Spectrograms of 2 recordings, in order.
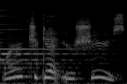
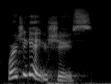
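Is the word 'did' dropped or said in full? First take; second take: full; dropped. First: Every word is said fully, including 'did'. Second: Spoken fast, with 'did' reduced to a 'd'.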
